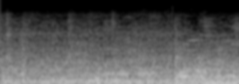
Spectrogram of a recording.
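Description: Outdoor traffic and street ambience with a low rumble and faint voices; about a second and a half in it cuts to a steady low hum inside a boat's cabin.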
